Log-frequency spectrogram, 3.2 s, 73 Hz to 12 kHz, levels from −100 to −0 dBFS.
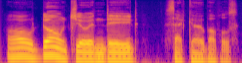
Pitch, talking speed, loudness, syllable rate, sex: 95 Hz, 110 wpm, -18 LUFS, 3.3 syllables/s, male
